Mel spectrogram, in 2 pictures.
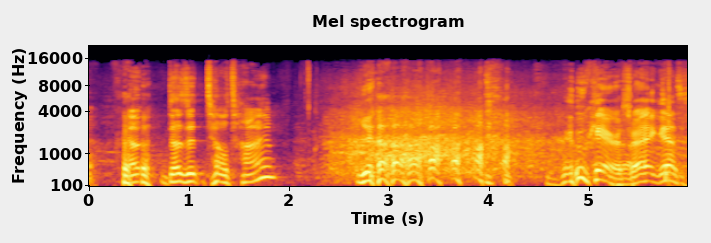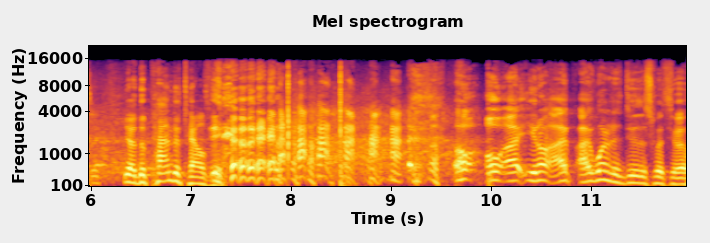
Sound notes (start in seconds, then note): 2.4 laughs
